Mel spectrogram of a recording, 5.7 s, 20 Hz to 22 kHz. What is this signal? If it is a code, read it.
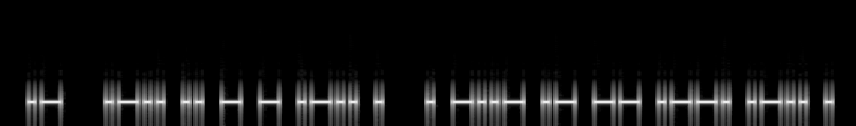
Morse code, heard as a keyed tone, about 28 wpm, 700 Hz. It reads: A LITTLE EXAMPLE
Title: Sentences from Top 1500 Words 28wpm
